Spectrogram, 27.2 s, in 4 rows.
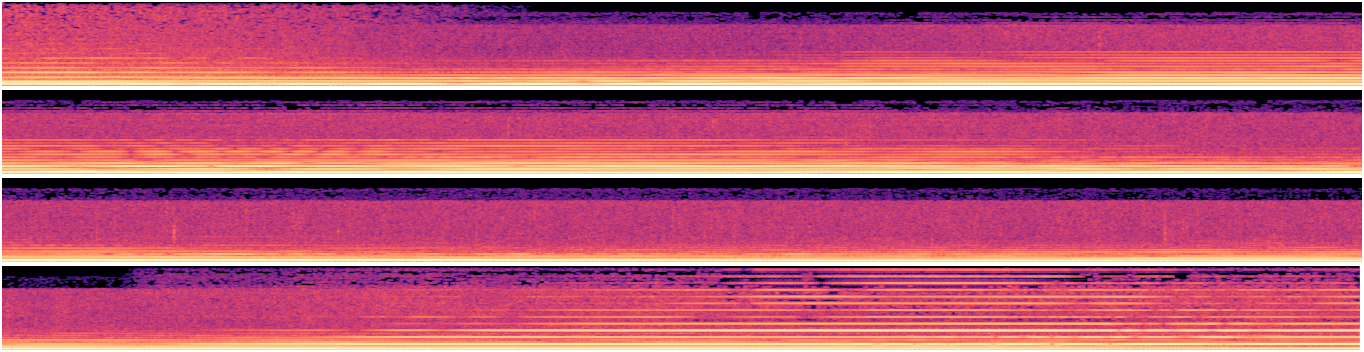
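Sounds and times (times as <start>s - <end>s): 
clarinet notes: 0.0s - 4.3s, 19.8s - 27.1s
tornado siren: 0.0s - 27.1s.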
